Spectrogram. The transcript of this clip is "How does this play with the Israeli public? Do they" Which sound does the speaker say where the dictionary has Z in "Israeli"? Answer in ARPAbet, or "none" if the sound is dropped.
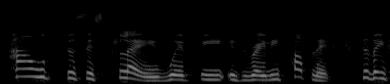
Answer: Z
